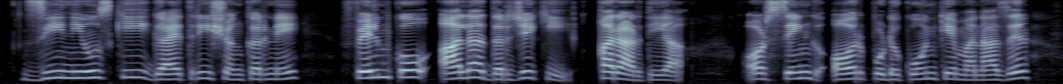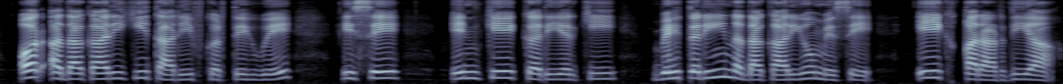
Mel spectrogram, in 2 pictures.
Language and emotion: Urdu, neutral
